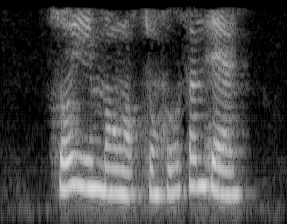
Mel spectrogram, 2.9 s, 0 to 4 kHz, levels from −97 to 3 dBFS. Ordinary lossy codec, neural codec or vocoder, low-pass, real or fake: AAC, 16 kbps; none; 3.6 kHz; real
